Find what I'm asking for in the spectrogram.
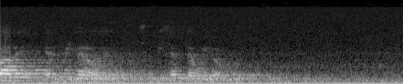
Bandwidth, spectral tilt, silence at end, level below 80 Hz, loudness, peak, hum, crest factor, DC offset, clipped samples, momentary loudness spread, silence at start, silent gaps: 19 kHz; -8 dB/octave; 0 s; -32 dBFS; -21 LUFS; 0 dBFS; none; 20 dB; 8%; under 0.1%; 15 LU; 0 s; none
